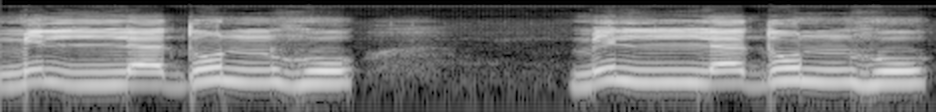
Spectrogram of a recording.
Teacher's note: من لدنہ، دنہ، من لدنہ، نون ساکن میں اظہار ہوا ہے، نون ساکن کے بعد ہا آیا، ہا اظہار کی حرف ہے تو نون ساکن کو ظاہر کر کے بلا گنہ کے ساتھ جلدی پڑھیں گے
